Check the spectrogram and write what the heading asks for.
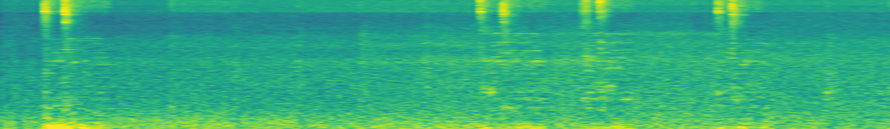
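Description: Computer mouse clicking, four short faint clicks: one just after the start, then three more about a second apart in the second half, some heard as a quick double tick.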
